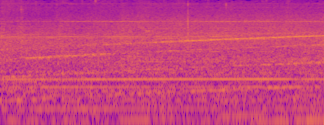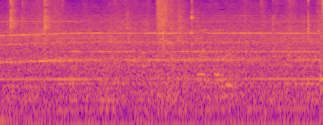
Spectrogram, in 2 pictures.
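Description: Drilling rig machinery heard from inside the control cabin: a steady low hum with a held tone, and a whine that rises in pitch for about five seconds and then holds steady, like a motor spinning up. A few light clicks come partway through.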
